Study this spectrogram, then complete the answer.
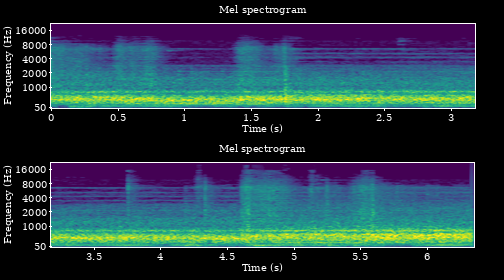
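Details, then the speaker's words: Dohm white noise sound conditioner unused about five years and clogged with drilling dust, after strip-down: steady even whoosh of air with a faint low hum, no rattles or ticks; fan runs smoothly, normal. "go there we go it's fine so what you're doing with a construction like this is you're raising the noise floor in the room"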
